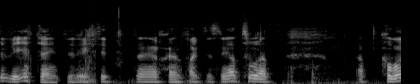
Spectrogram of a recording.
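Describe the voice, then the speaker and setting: This man talks at a medium pitch with ordinary pitch variation and some vocal fry. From Sweden, Hälsingland (Arbro near Bollnäs). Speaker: communist party member and musician. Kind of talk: casual interview. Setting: remote call from a hotel room.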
